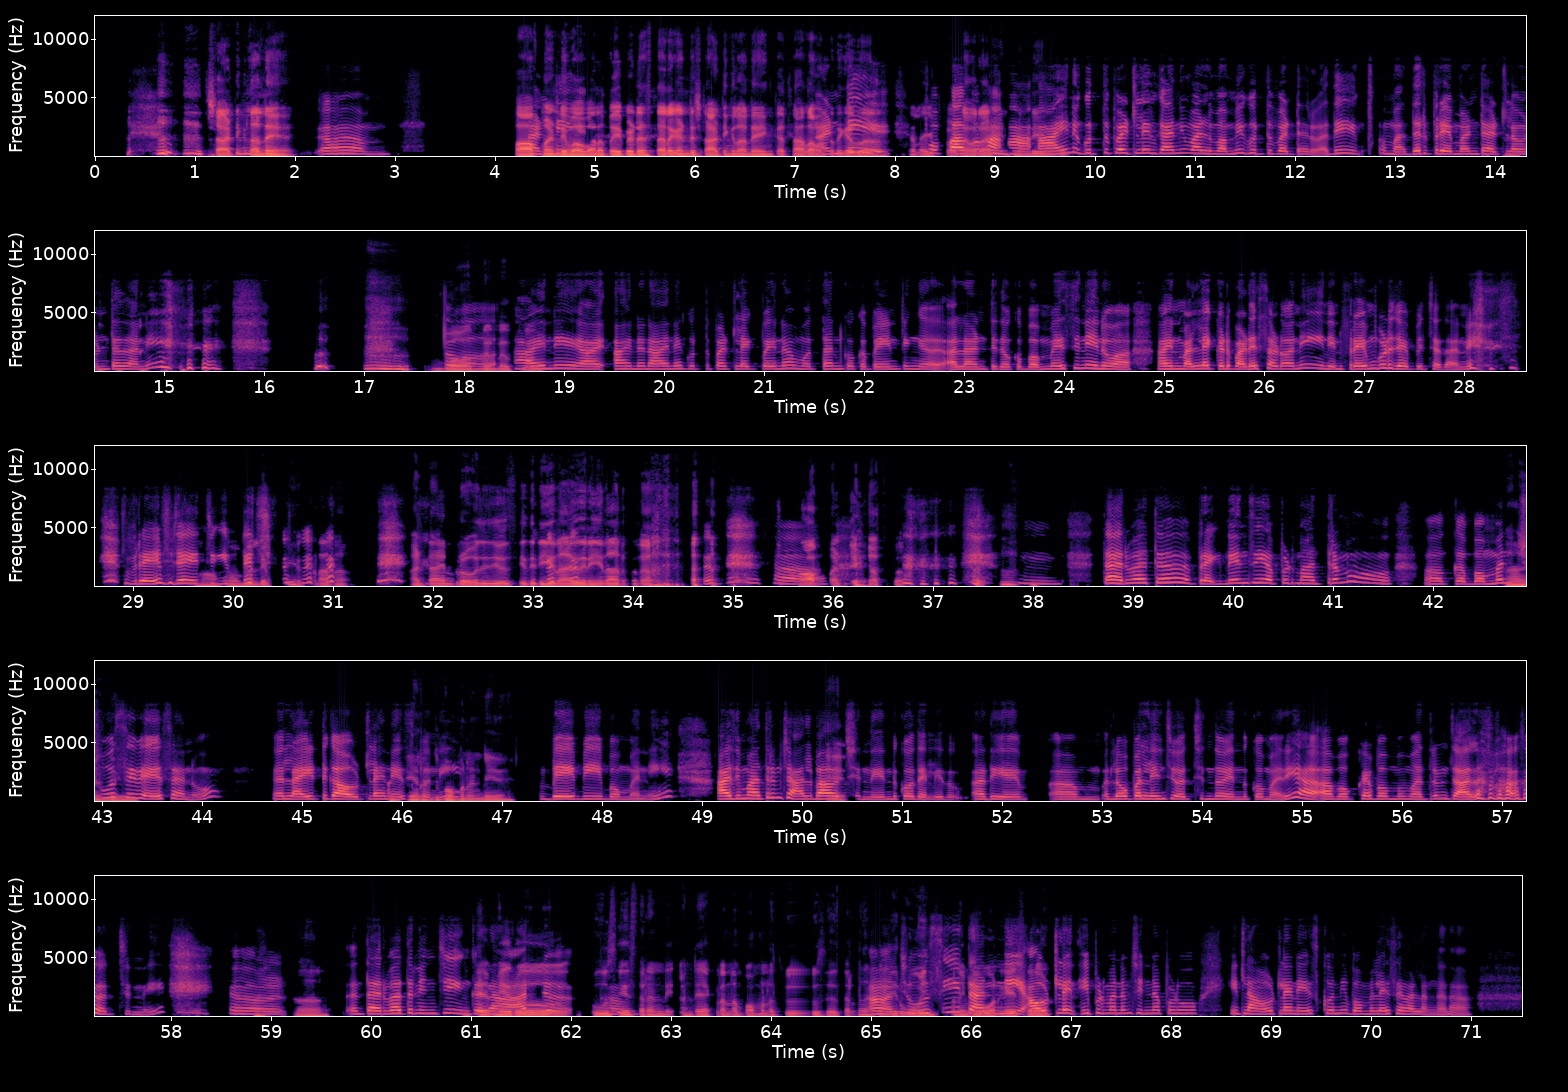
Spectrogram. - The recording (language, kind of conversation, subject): Telugu, podcast, మీరు మీ మొదటి కళా కృతి లేదా రచనను ఇతరులతో పంచుకున్నప్పుడు మీకు ఎలా అనిపించింది?
- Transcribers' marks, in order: giggle; in English: "స్టార్టింగ్‌లోనే"; other background noise; tapping; in English: "స్టార్టింగ్‌లోనే"; in English: "లైఫ్"; in English: "మమ్మీ"; lip smack; in English: "మదర్"; giggle; chuckle; in English: "పెయింటింగ్"; in English: "ఫ్రేమ్"; laughing while speaking: "ఫ్రేమ్ చేయించి గిఫ్ట్ ఇచ్చాను"; in English: "ఫ్రేమ్"; in English: "గిఫ్ట్"; laugh; laughing while speaking: "అనుకున్నా పాపం అండి అసలు"; in English: "ప్రెగ్నెన్సీ"; in English: "లైట్‌గా"; in English: "బేబీ"; laughing while speaking: "చాలా బాగా వచ్చింది"; in English: "ఆర్ట్"; in English: "ఔట్‌లైన్"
